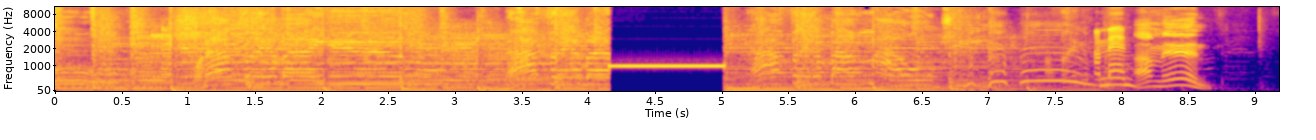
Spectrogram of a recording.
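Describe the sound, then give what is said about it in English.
A censor bleep covers a number in a country song: one steady, clear tone cuts into the loud sung music for under a second before the song resumes. “The number's bleeped out in the country song.”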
